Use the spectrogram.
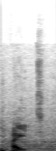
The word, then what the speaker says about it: Height: I always pronounce it Haight and Het, and it's actually Height, just like the height of someone.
